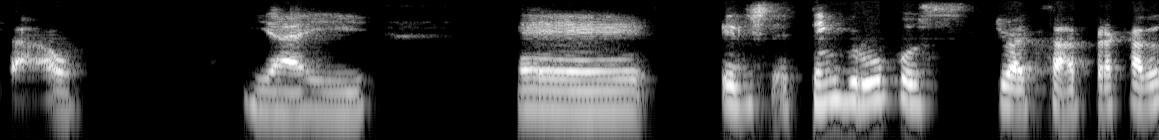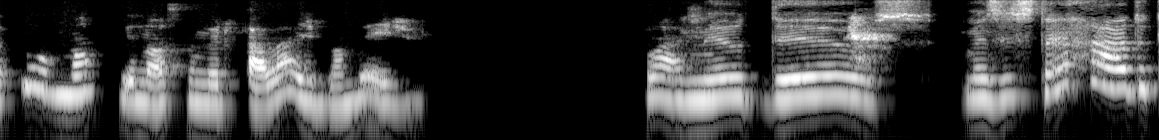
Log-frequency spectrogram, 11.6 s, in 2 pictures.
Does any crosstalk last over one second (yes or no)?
no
